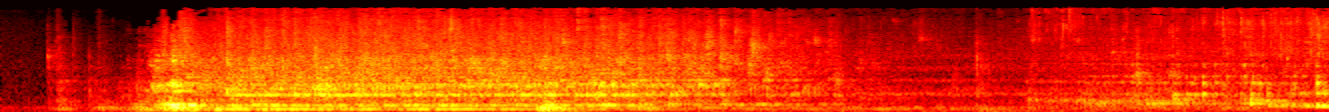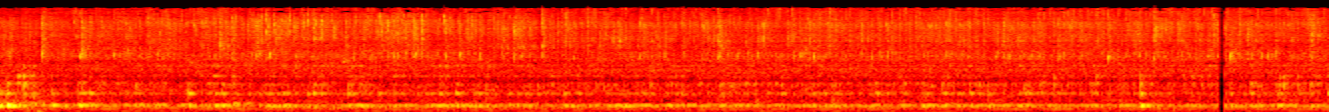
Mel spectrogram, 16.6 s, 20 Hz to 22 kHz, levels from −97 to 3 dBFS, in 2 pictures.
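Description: A recording of sounds with a gap at a join of encoded pieces at 15.92 to 15.95 s: a gap of about 39 ms cuts into continuous sound, left by encoder start delay and final-frame padding kept when separately encoded pieces were joined. A spectrogram shows a narrow blank vertical band with smeared edges.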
